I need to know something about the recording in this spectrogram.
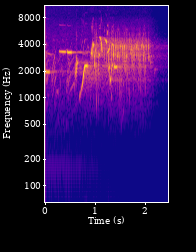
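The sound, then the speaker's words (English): A single songbird sings a short, varied phrase: whistled notes and quick upward slurs give way to a fast, buzzy trill that fades out after about two seconds, heard alone. “The key to this extraordinary range of sounds lies in the bird's physical anatomy.”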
